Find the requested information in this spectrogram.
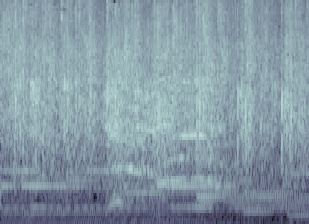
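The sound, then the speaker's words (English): Congregation applause at a church service, a steady wash of dense clapping that holds at an even loudness from start to finish, with voices present under it. “Let's give the Lord a thunderous applause and bless him”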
